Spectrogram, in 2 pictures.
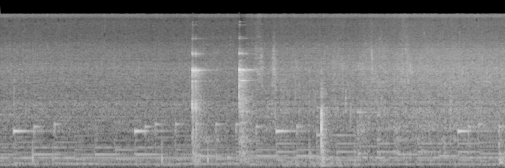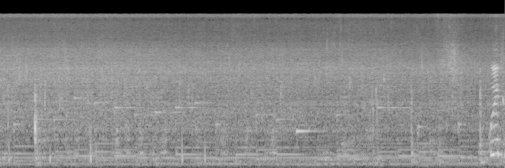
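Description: Onions fry with ginger garlic paste in a pan for haleem, a steady close sizzle with occasional stirring clicks and scrapes, continuous and fairly quiet throughout with no voice.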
